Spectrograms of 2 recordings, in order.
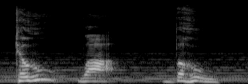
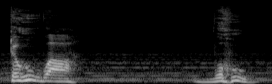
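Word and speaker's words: Tohu wa-bohu: Uh, if you want a deeper understanding of what I'm going to share about, and it's called the Tohu Wa Bahu effect, or as some others pronounce it, Hebrew scholars, the Tohu Wa Wahu effect. So it's not Bahu Bahu. Anyway, it's, it's how you pronounce it.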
